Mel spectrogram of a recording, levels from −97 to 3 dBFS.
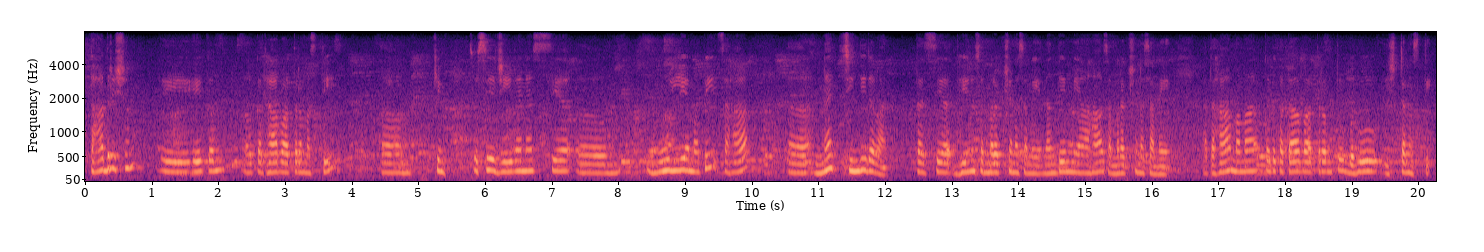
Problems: background sounds at intervals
